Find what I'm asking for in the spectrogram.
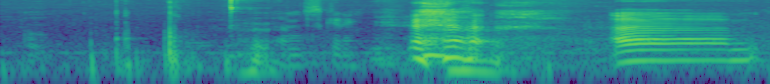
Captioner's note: giggling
